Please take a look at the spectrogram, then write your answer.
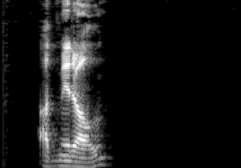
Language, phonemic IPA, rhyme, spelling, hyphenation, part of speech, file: Norwegian Bokmål, /admɪˈrɑːln̩/, -ɑːln̩, admiralen, ad‧mi‧ral‧en, noun, Nb-admiralen.ogg
- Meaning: definite singular of admiral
